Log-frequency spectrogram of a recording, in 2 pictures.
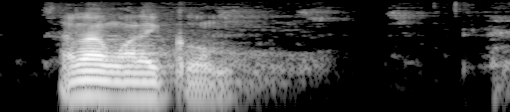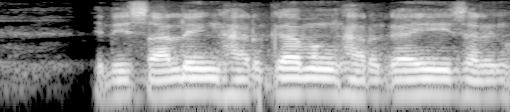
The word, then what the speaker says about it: Assalamualaikum: Itu pun Assalamualaikum itu banyak salah Pak bacanya. Kumnya itu pendek. Kap mim mati depan kum. Assalamualaikum. Yang banyak di tengah lapangan apa? Assalamualaikum. Nah, kumnya panjang. Yang benar kumnya pendek. Assalamualaikum.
